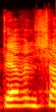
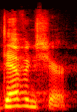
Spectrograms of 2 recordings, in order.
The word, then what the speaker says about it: Devonshire: current Duke of devenshire notice how I pronounce that British way instead of the American instead of Devonshire I said devire you did it right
